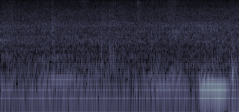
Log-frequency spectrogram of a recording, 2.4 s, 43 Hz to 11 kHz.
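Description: Low, steady hum of a 2019 Hyundai Tucson's engine idling.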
